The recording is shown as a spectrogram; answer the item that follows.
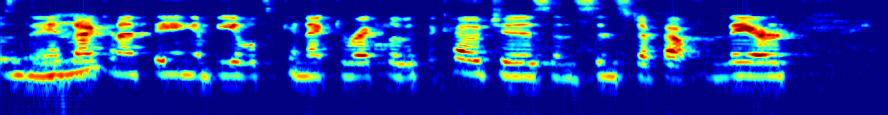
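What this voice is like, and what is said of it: Southern American accent. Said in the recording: “I picked up on the Southern accent, girl. That's just a Southern thing.”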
